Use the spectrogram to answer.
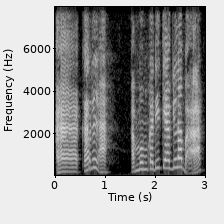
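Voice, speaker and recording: A woman's voice: high voice, very animated, unhurried, sharp tone, dry recording, clean studio sound, heavily acted. A woman playing a joking, teasing elderly father in an audio drama. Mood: playful quizzing. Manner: playful, teasing. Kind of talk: Ilocano audio drama acting.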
